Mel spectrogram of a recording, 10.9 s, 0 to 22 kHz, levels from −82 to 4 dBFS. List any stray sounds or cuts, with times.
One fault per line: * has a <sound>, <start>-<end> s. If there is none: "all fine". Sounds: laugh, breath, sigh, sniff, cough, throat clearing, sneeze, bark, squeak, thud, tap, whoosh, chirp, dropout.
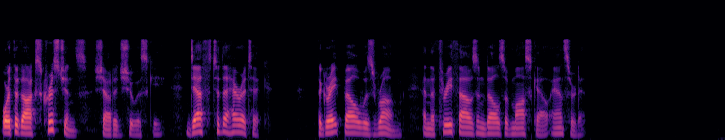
all fine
